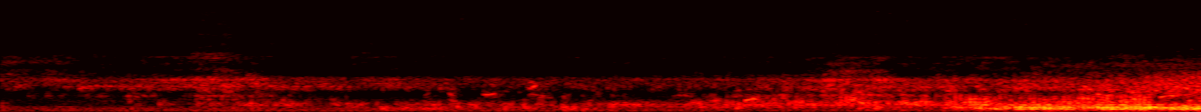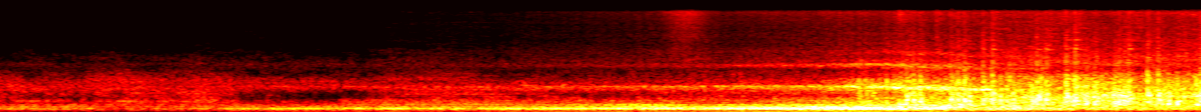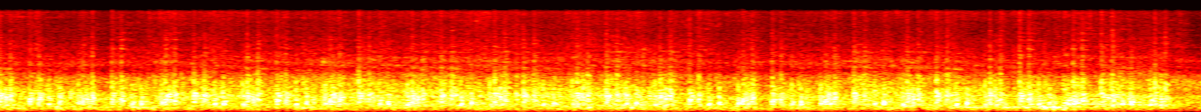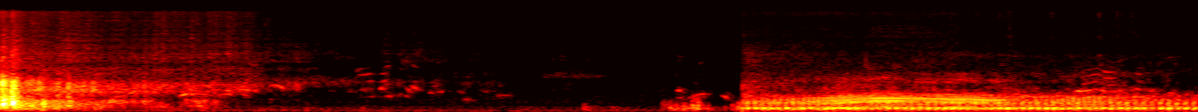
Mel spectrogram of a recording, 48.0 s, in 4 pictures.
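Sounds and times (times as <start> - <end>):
locomotive passing: 9.6 - 39.2, 43.5 - 48.0.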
